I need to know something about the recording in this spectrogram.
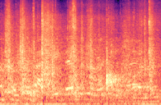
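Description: Several people talking at once, with a quick run of sharp clicks or knocks during the first second.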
